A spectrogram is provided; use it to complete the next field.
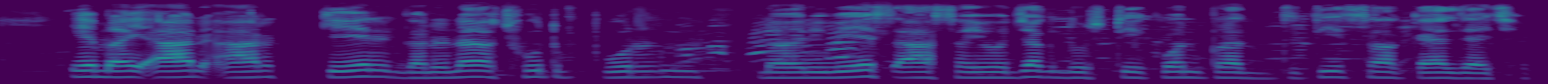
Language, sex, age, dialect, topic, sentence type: Maithili, male, 18-24, Eastern / Thethi, banking, statement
